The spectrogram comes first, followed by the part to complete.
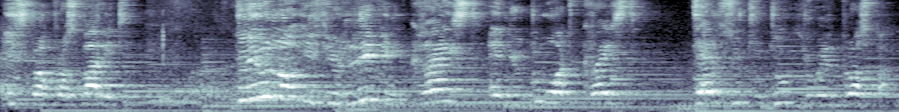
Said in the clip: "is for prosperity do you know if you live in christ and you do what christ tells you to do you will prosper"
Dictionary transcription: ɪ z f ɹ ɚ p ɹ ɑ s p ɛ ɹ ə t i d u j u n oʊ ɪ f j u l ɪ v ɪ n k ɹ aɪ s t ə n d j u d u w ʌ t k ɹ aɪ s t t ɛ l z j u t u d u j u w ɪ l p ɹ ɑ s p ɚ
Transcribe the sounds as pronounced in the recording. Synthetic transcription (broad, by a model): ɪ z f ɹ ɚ p ɹ ɑ s p ɛ ɹ ə t i d u j u n oʊ ɪ f j u l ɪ v ɪ n k ɹ aɪ s t ə n d j u d u w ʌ t k ɹ aɪ s t t ɛ l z j u t u d u j u w ɪ l p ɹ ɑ s p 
